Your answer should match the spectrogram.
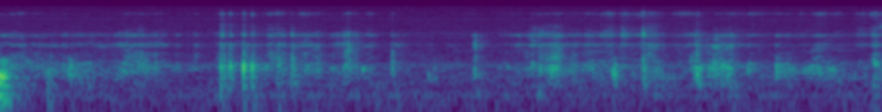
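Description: Faint rustling and light scraping of a paperback book's pages being handled and turned, in a few short scattered bursts.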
